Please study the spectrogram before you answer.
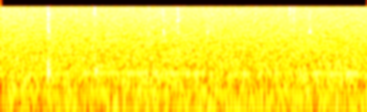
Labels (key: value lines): label: ambient
recorder: HydroMoth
